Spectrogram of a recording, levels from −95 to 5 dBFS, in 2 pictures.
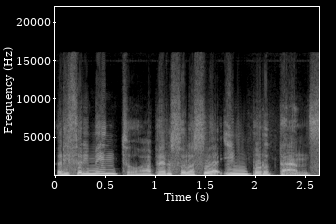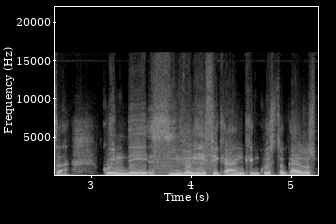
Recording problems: distortion; heavy; 5 dB below the speech

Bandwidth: 16 kHz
